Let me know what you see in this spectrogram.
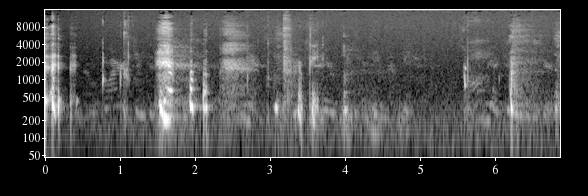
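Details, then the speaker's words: Infant girl with a series of short, abrupt, squeaky hiccups at irregular intervals, with soft adult murmuring nearby. "Baby hiccups are so cute."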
